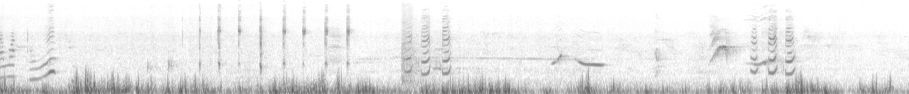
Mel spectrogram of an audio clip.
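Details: Pet ringneck parrot uttering bursts of sharp rising and falling squawked notes between quick clicking sounds, with constant low indoor rumble beneath.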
